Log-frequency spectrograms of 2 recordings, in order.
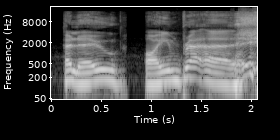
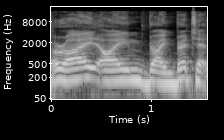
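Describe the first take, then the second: First: Put-on broad West Country British accent; American overdoing a British accent; overdone British accent. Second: Bad Cockney British accent, slow; American faking Cockney British badly. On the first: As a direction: lay the British accent on too thick, slowly. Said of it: "that's actually too British".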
